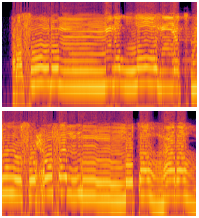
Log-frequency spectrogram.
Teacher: صاد کو پر پڑھیں گے، سیٹی کی آواز پیدا ہوگی، ہا کو وصل حلق سے ادا کریں گے.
